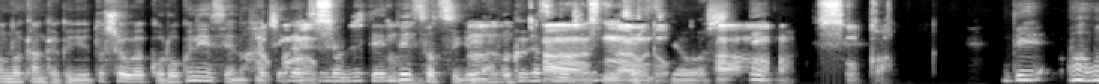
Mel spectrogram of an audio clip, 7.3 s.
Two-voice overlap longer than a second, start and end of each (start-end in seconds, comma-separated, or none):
1.7-5.3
